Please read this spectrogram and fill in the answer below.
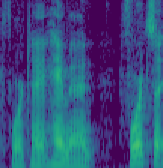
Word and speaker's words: Forza: like Forte hey man Forza is Italian for Force zebricks yes um and it is supposed to be pronounced Forza it is so I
